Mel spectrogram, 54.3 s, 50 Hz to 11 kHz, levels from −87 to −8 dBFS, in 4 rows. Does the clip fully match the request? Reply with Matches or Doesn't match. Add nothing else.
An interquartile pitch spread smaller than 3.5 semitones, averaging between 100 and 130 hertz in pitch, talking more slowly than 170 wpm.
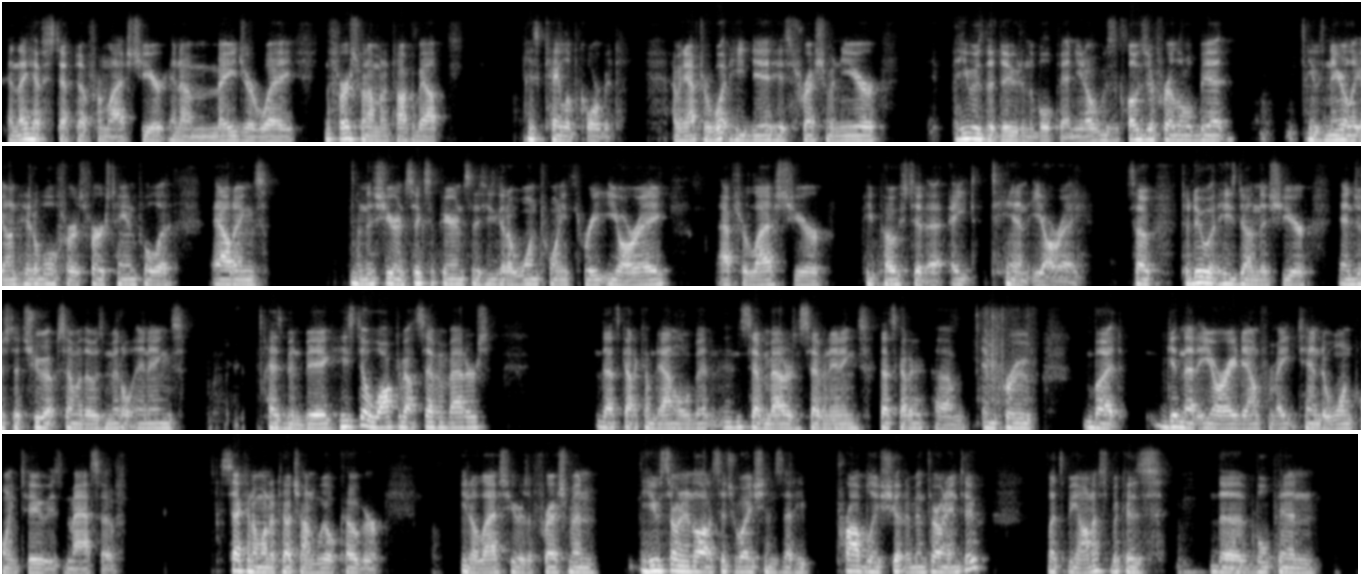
Doesn't match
